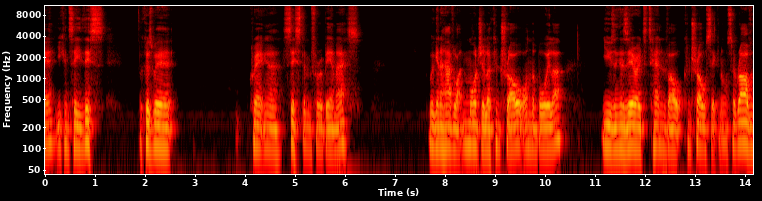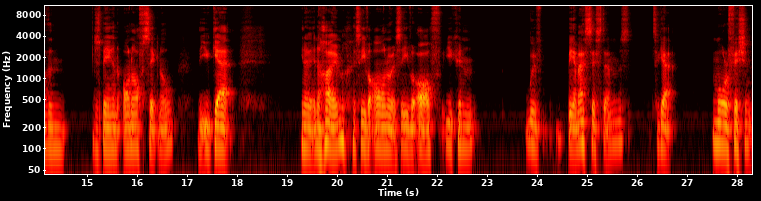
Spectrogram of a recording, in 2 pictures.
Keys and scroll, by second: 2.4 Escape, 2.4 typing, 3.9 Escape, 11.6 typing, 12.1 Return, 16.4 Escape, 26.9 typing.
